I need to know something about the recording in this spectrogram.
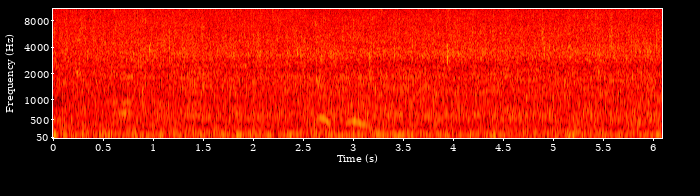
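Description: Water trickles and splashes steadily nearby.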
